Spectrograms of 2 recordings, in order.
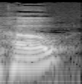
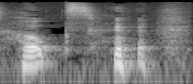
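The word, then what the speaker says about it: Haux: M21 is close to hoe. H A U X. Some of you probably pronounce this as Hoax.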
